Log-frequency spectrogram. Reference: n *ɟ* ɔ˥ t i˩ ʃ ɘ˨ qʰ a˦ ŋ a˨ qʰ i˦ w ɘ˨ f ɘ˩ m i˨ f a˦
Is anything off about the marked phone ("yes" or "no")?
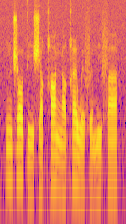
yes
